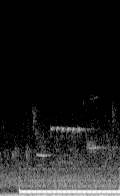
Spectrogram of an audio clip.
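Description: Telephone ringback tone heard through a phone's speaker: one steady ring about two seconds long, starting about half a second in, the sign that the called phone is ringing.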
